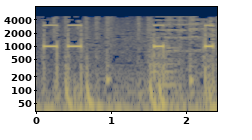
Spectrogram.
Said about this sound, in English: I'm going to call a phone number over here.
